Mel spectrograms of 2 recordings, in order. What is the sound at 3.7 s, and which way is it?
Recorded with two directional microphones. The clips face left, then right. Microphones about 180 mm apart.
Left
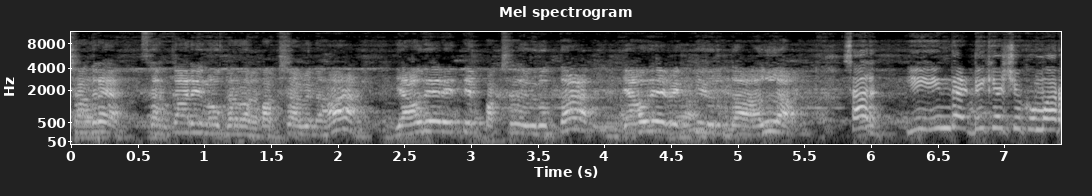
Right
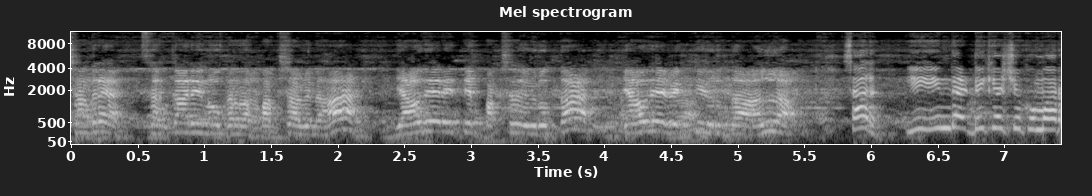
Speech, 30° left (ahead or behind).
